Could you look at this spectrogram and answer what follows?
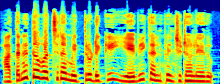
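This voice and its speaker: A woman's voice: medium pitch, animated, a little fast, warm tone, no room sound. A woman reading a scripted story as a narrator. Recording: music bed behind the voice.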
